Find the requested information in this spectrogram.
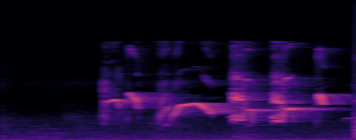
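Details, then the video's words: Konin lure song for trapping and for training caged birds: a rapid, jumbled run of very high, twisting chirps and whistles, ending in a sharp burst. "PANCINGAN GACOR BURUNG KONIN ISIAN JANGKRIK , AMPUH BUAT PIKAT & MASTERAN"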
